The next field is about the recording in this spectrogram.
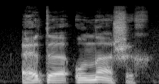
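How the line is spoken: Even voice. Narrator (Russian): ровным голосом продолжал Марко

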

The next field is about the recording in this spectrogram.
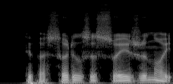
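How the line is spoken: Drunken question. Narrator (Russian): опьяненным голосом спросила она

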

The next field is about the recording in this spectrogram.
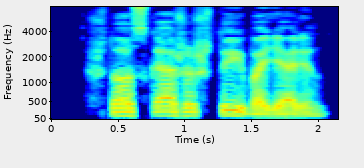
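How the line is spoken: Plain. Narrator (Russian): спросил он Телятьева

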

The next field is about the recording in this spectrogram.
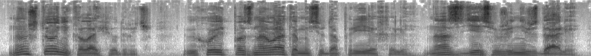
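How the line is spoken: Grim joking. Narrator (Russian): мрачно пошутил старший опергруппы

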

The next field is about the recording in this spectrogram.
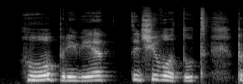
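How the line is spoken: Deep bass voice. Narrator (Russian): пробасил Андрей

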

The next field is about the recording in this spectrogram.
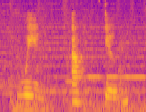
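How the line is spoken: Soft murmur. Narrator (Vietnamese): Chí Tôn khẽ thầm

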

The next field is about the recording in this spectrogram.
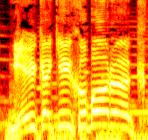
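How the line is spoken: Distant shout. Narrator (Russian): прокричал он уже из гостиной

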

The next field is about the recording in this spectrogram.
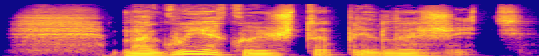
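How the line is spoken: Soft, gentle. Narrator (Russian): мягко обратилась к женщине Фиона

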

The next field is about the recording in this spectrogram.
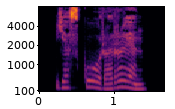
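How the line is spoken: Whisper. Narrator (Russian): шепчу я

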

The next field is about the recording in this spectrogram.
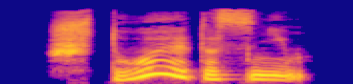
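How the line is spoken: Worried whispered question. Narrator (Russian): Шепотом поинтересовалась немка обеспокоенно

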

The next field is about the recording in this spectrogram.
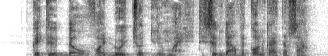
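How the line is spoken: Angry. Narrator (Vietnamese): giận dữ nói

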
